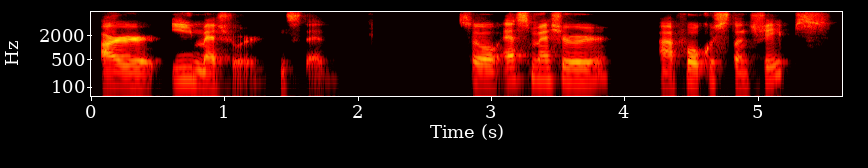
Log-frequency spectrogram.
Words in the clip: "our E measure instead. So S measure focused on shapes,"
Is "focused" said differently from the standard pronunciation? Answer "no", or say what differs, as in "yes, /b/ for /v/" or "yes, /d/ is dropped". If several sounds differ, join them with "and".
no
